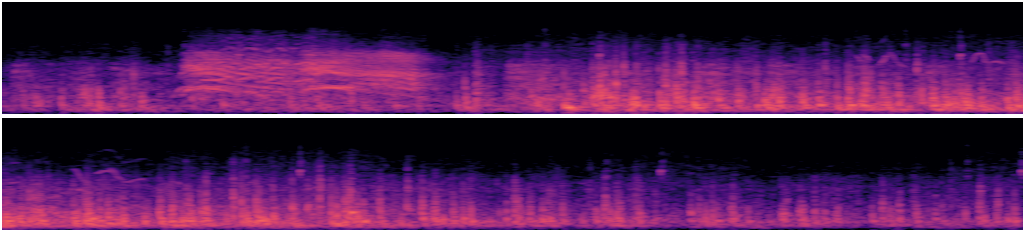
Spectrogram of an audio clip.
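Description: Several horses galloping over dry ground, a fast drumming of hooves that starts about three seconds in and thins out toward the end. About a second in there is a short, high, wavering call lasting about a second.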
